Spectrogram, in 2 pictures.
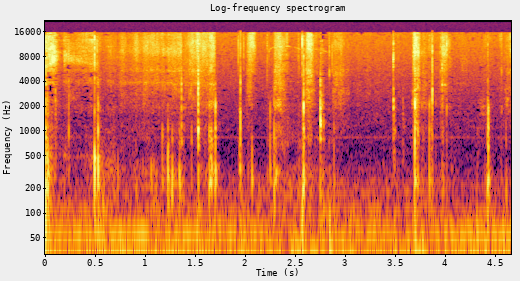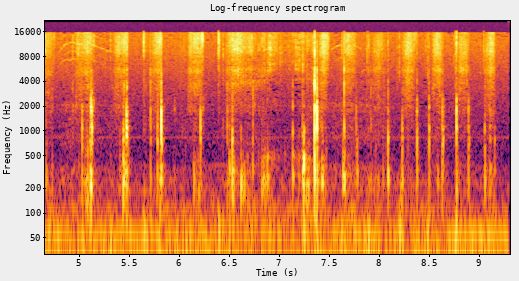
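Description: Fingertips twist and tap the lid of a labeled white and grey plastic screw-cap jar as it is tilted and handled. A quiet, steady run of short, dry plastic clicks and taps with bright edges sits over a low, soft background rumble.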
